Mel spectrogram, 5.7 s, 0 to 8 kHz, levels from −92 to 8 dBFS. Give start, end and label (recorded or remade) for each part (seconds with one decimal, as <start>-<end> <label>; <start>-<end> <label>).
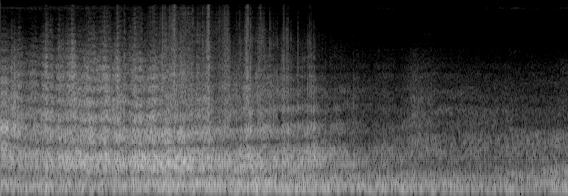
0.0-1.7 recorded; 1.7-5.1 remade; 5.1-5.7 recorded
